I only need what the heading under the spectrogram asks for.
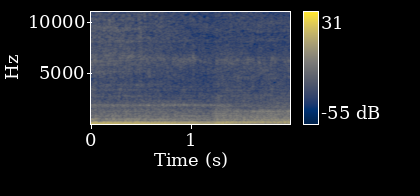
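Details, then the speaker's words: Newly installed Badger half-horsepower InSinkerator garbage disposal, switched on with the water running. Steady, smooth low hum under rushing water with no rattle or grinding; the sound wanted, and no leaks. "Water's running, hit the switch. That's the sound we want."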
